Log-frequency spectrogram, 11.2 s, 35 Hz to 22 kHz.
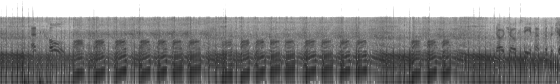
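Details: Echo SRM-2100 string trimmer, first cold start of the year, started with choke after priming; it was bought with a bad primer bulb and carburetor issues, carb since adjusted. Crisp two-stroke buzz revving cleanly with no bogging; runs healthy.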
